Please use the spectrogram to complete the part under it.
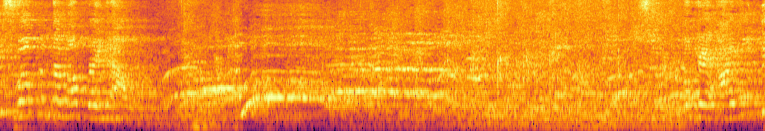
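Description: A youth conference audience screams, shouts and cheers in a large hall, a loud sustained roar of voices with whoops rising and falling throughout.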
